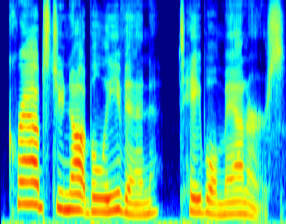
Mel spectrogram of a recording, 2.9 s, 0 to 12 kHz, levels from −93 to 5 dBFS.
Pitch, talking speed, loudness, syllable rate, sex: 210 Hz, 145 wpm, -16 LUFS, 4.4 syllables/s, female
